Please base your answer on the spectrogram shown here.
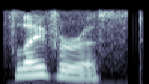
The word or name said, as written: flavorist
